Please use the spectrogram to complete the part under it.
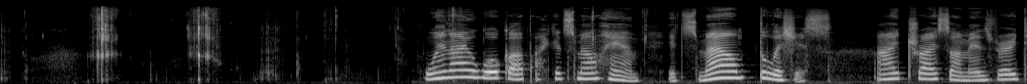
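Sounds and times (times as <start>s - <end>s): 
carrots being bitten and chewed with crunching: 0.0s - 4.3s
speech: 4.2s - 10.2s.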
